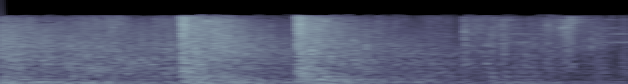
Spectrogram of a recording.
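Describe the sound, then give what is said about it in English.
Grenade explosions and gunfire boom in a video game shooter. A few sharp blasts burst out over a constant, loud, noisy din of battle. “Throw a nade.”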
